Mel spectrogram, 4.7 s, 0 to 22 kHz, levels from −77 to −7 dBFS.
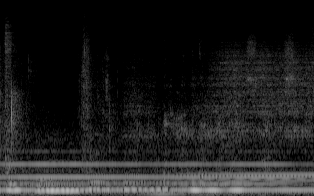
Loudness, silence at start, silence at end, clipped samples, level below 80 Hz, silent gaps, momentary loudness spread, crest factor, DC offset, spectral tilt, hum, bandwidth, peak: -37 LUFS; 0 s; 0 s; under 0.1%; -56 dBFS; none; 6 LU; 16 dB; under 0.1%; -6.5 dB/octave; 50 Hz at -55 dBFS; 13.5 kHz; -18 dBFS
